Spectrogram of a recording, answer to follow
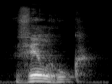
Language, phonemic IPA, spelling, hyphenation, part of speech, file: Dutch, /ˈveːl.ɦuk/, veelhoek, veel‧hoek, noun, Nl-veelhoek.ogg
- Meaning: polygon (plane figure bounded by straight edges)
